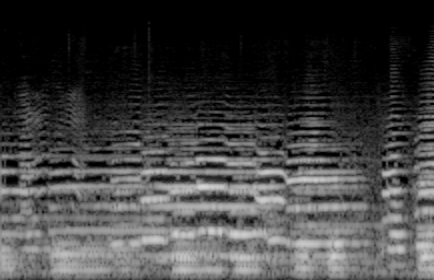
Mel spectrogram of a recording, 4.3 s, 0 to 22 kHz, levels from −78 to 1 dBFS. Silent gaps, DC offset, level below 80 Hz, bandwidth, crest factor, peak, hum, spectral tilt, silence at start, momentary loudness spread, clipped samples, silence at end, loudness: none; under 0.1%; -44 dBFS; 13.5 kHz; 14 dB; -2 dBFS; none; -7 dB/octave; 0 s; 8 LU; under 0.1%; 0 s; -17 LUFS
